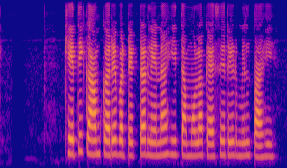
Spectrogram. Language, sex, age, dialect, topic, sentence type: Chhattisgarhi, female, 18-24, Eastern, banking, question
